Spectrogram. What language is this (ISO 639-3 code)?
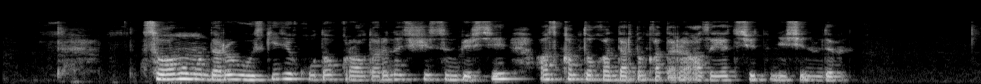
kaz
